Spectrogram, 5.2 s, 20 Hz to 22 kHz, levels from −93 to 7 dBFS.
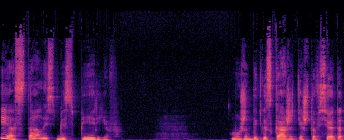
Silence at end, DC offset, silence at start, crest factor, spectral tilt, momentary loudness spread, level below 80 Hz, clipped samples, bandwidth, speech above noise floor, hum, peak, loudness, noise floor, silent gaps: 0 s; under 0.1%; 0 s; 16 dB; -5 dB/octave; 5 LU; -66 dBFS; under 0.1%; 19 kHz; 43 dB; none; -8 dBFS; -22 LUFS; -65 dBFS; none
